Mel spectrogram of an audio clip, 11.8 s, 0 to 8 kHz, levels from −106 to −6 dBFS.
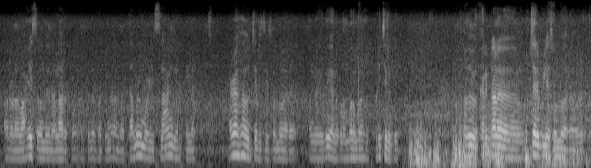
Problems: low volume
